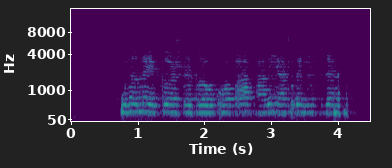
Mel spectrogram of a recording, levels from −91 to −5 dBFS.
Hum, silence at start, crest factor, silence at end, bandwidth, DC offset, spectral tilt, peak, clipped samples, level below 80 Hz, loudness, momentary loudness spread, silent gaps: none; 0.75 s; 16 dB; 0.35 s; 6.8 kHz; under 0.1%; -4.5 dB/octave; -36 dBFS; under 0.1%; under -90 dBFS; -53 LUFS; 5 LU; none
